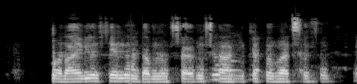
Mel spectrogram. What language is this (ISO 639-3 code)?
ckb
